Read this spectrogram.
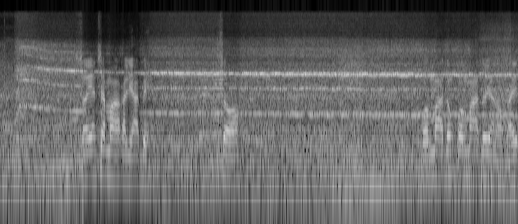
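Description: A man speaks loudly nearby, giving directions.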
